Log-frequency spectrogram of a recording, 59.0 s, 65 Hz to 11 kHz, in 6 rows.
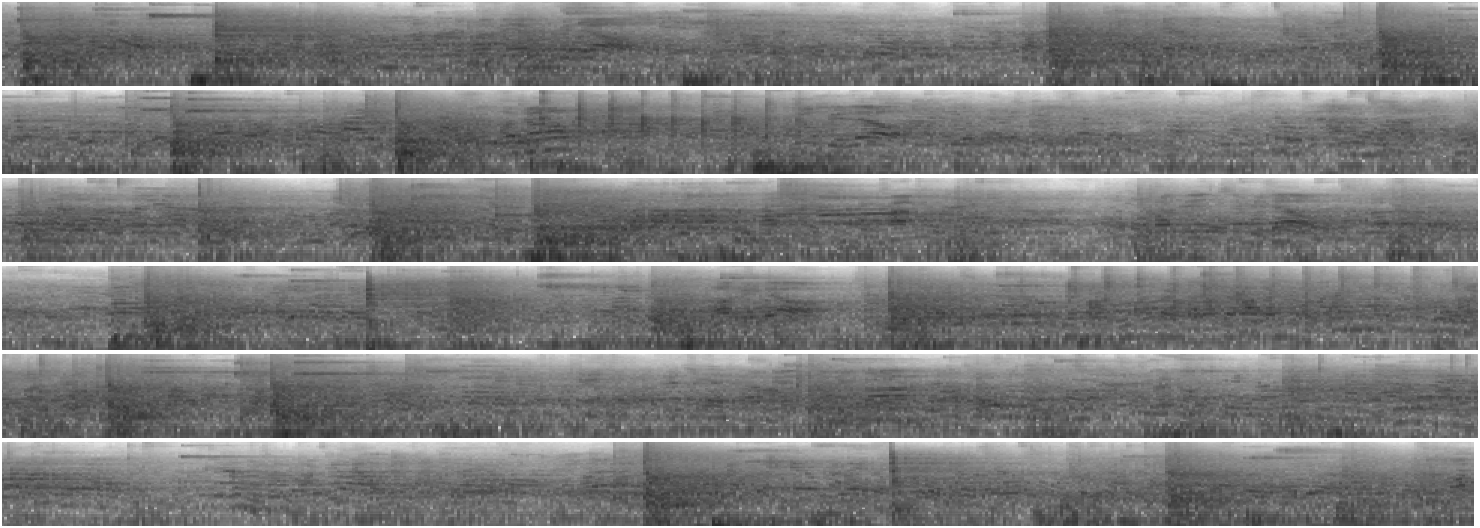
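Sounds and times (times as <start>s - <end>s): shoe squeaks: 0.1s - 1.5s, 9.6s - 11.5s, 30.9s - 34.7s, 50.4s - 50.8s, 53.8s - 58.1s
voices murmuring: 15.0s - 59.0s
squash ball hits echoing: 30.2s - 34.3s, 53.4s - 57.4s
squash ball strikes: 31.9s - 33.1s, 55.0s - 57.3s.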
